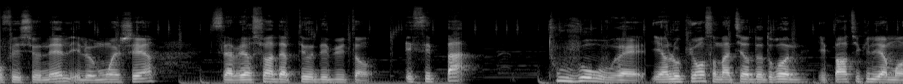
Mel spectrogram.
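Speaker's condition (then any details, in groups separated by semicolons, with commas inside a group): No condition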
